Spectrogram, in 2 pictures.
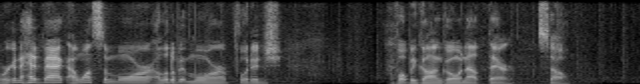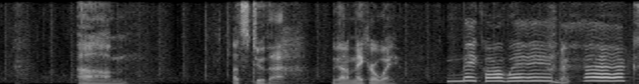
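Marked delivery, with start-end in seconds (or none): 10.9-12.8 very high, very slow cracking voice. Playing a game and heading back to the overworld, voice cracking. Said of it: "Voice crack".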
